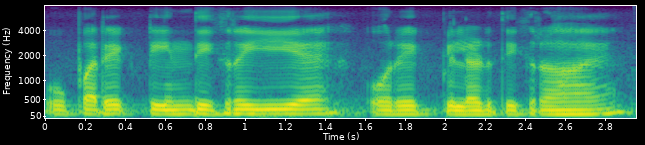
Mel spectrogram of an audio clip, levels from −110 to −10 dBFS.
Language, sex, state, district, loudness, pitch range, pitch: Hindi, male, Uttar Pradesh, Shamli, -15 LUFS, 110-120 Hz, 115 Hz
